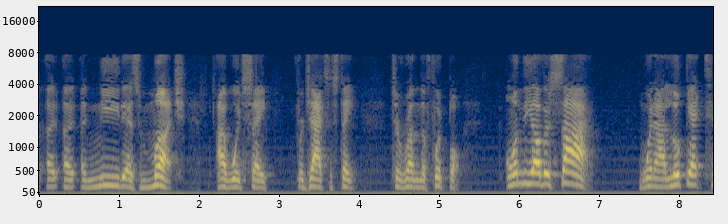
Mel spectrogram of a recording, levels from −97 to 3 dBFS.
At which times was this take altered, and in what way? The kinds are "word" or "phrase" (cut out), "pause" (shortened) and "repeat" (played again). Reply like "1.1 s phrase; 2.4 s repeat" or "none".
none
